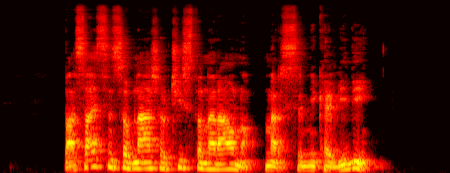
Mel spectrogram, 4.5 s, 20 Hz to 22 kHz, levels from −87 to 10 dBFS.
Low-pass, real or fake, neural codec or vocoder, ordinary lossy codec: 19.8 kHz; real; none; none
